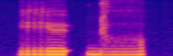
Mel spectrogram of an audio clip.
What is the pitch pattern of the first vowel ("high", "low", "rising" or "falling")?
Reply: high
